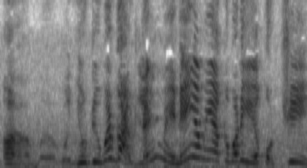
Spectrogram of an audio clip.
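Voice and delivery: drawn-out mimicry of a rival vlogger; mock quoting. Vlogger mocks a rival's guideline claim, drawn-out mimicry. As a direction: mimic her claim with a long, swooping drag. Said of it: "আবার বলছিল".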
